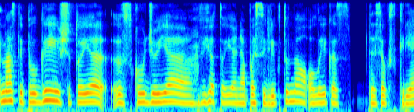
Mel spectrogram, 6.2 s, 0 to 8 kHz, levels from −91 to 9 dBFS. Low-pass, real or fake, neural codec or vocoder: 7.2 kHz; real; none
